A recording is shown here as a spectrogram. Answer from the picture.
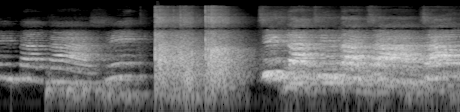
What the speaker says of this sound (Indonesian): Tepuk cinta kasih.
